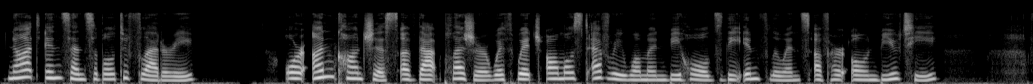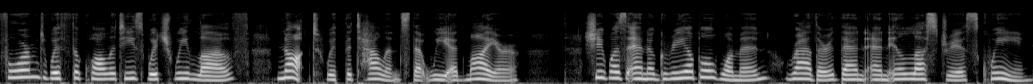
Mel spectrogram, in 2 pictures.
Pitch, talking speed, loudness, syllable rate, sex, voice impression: 235 Hz, 130 wpm, -17 LUFS, 4.3 syllables/s, female, very feminine, slightly young, slightly adult-like, very thin, slightly tensed, slightly weak, very bright, soft, very clear, fluent, slightly raspy, very cute, very intellectual, very refreshing, sincere, very calm, very friendly, very reassuring, very unique, elegant, sweet, lively, kind, slightly intense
